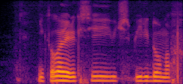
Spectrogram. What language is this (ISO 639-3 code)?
rus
